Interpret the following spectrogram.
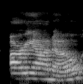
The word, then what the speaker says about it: Arrellano: our friend alicia on alicia ariano am i saying it right yay i love saying your last name i feel like it's like um ariana grande it's like they've got the same little yeah um so alicia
